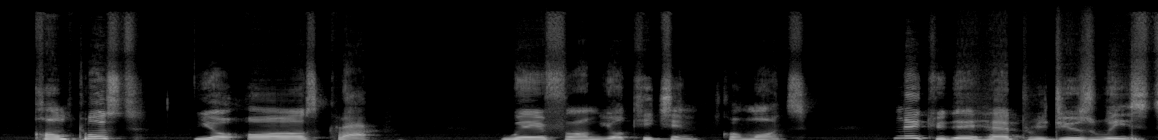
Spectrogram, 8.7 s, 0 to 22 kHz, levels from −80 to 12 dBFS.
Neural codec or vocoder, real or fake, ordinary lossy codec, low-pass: autoencoder, 48 kHz, 32 numbers a frame, DAC-VAE, trained on Japanese speech; fake; none; none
